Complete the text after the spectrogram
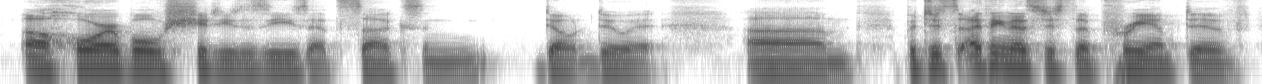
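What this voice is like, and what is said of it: Slightly husky, sick-sounding voice. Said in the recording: “there's a bit more coughing in this episode. If my voice is a little sultrier, I haven't become cooler. I'm getting.”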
